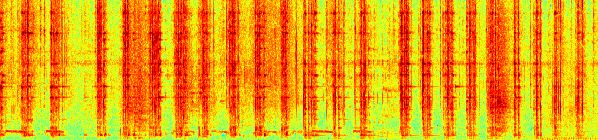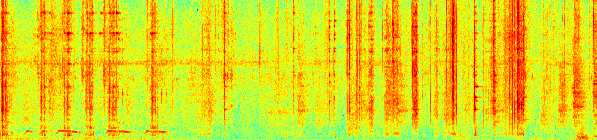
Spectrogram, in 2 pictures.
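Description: Rapid, irregular clinking and clicking of bangles on a wrist as hands work dried fish. A run of short repeated animal calls goes with it and stops about fifteen seconds in.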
